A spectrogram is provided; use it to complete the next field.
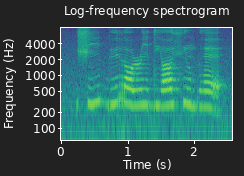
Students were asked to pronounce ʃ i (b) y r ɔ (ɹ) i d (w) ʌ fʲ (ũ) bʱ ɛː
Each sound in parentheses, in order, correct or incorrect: correct, correct, incorrect, correct

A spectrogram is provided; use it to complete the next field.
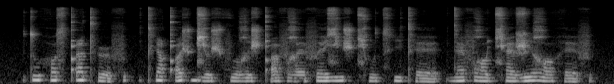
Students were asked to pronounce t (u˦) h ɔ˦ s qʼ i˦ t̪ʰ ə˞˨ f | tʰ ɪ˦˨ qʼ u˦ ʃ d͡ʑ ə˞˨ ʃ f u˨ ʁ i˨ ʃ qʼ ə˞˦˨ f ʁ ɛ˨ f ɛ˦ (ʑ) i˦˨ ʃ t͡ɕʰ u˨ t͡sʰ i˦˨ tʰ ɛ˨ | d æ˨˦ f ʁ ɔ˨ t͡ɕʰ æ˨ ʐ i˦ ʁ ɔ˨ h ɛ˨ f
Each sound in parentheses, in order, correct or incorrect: correct, correct

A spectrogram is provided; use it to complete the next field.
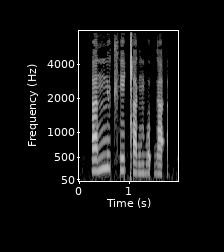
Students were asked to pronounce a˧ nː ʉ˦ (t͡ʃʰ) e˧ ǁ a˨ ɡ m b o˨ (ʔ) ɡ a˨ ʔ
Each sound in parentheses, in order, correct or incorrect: correct, correct

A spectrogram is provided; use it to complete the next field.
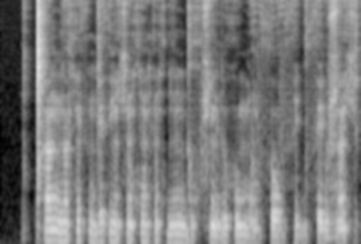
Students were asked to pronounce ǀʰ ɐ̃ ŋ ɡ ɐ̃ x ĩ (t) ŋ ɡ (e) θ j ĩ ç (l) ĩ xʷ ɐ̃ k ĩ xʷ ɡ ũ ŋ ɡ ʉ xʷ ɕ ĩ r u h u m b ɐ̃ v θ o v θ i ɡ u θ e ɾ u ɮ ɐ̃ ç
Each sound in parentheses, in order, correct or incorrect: incorrect, correct, incorrect

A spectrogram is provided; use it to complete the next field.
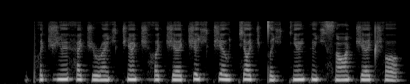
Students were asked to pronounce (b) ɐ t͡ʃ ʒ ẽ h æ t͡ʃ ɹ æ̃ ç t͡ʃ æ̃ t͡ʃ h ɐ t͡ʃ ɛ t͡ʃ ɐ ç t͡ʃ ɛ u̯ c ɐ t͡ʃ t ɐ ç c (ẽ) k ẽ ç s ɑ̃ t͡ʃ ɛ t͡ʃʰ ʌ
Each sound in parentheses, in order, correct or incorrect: incorrect, correct

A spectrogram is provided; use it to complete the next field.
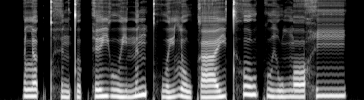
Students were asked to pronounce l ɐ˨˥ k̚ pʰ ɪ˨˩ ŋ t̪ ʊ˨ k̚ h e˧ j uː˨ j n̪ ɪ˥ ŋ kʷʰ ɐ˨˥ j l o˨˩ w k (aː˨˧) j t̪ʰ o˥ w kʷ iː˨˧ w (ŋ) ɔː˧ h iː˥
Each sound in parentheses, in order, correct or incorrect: incorrect, correct

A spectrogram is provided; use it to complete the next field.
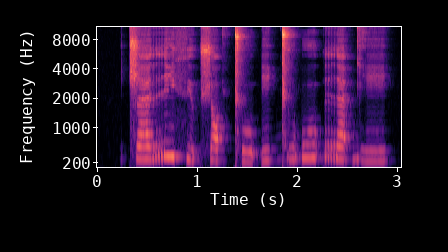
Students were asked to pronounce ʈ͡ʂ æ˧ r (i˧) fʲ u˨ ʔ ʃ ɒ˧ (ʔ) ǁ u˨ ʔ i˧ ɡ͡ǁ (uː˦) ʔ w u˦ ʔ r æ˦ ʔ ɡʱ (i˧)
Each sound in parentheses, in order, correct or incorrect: incorrect, correct, incorrect, correct

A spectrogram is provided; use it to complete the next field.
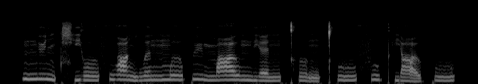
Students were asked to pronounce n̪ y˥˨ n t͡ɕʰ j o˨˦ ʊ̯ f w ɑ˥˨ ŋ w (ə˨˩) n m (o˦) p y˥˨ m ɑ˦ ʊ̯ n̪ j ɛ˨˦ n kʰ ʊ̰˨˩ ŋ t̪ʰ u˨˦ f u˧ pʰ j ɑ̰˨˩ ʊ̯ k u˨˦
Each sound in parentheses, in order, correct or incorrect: incorrect, incorrect

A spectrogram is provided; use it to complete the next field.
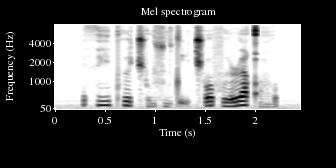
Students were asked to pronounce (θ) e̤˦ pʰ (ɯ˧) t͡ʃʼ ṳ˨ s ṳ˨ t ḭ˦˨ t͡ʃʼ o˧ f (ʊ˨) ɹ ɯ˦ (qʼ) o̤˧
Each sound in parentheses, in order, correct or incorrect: correct, correct, incorrect, correct

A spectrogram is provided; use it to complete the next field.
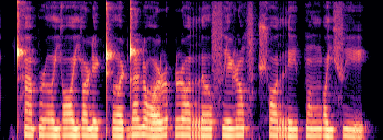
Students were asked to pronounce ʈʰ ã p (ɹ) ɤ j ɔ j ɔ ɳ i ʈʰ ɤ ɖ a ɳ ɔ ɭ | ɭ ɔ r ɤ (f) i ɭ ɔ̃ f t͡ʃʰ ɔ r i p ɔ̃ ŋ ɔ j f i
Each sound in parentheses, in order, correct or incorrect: correct, correct

